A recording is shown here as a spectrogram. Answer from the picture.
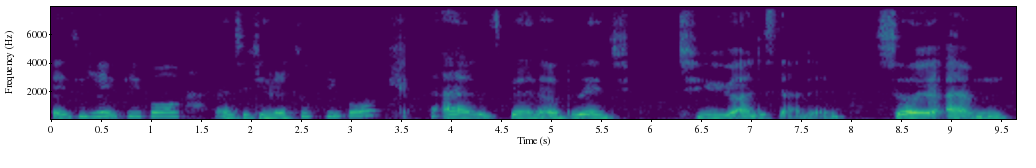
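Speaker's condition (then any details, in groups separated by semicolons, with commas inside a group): Cerebral palsy; age 29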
